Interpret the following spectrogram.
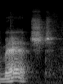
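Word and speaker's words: Macht: is graveyard shift starring steven matched that's his name that's how you say it and brad durf as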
